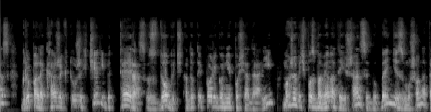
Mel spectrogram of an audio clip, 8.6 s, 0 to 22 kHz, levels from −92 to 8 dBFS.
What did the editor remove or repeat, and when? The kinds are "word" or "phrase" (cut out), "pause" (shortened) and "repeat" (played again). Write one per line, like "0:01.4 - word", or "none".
0:03.6 - phrase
